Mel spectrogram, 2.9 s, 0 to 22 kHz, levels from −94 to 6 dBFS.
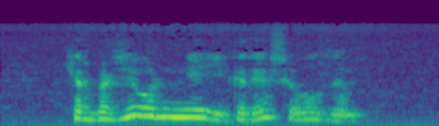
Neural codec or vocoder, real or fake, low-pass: none; real; 10.8 kHz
